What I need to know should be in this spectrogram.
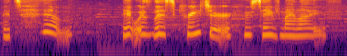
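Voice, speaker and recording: A woman's voice: high-pitched, takes it slowly, a little mellow, soft background music. A woman playing an anguished young woman voicing guilt-laden inner thoughts in an audio drama. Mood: awed realization.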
